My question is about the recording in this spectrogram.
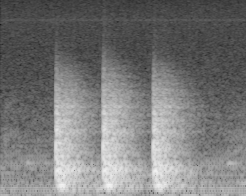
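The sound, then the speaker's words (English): Three firm knocks on the wooden door of a house, evenly spaced and fairly loud, each a sharp thud with a short ringing decay, with no voices. “Knock again.”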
